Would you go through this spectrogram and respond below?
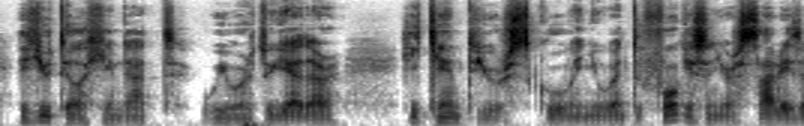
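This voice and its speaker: A man's voice: low voice, fairly bright tone. A man playing a possessive, manipulative yandere ex-boyfriend in a scripted audio roleplay, speaking in a coaxing, menacing way. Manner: coaxing, menacing, calling listener pet names, nervous chuckles. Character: possessive, manipulative yandere ex-boyfriend hunting his hiding lover.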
